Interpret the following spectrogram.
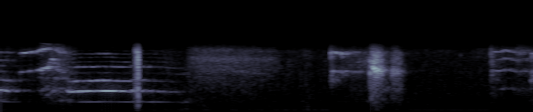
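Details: Siberian Husky howling indoors: a steady, tonal, mid-pitched howl with rich harmonics, a sharp click, a breathy noisy stretch, then shorter wavering howl bursts; a person speaks briefly in Italian.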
